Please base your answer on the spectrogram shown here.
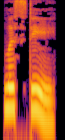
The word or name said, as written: listee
